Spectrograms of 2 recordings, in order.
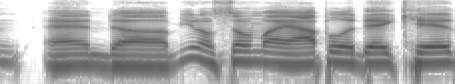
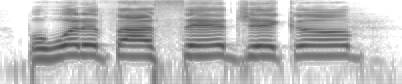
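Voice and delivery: very high, affected, put-on coaxing tone; 9 semitones higher than usual. Acting out a conversation with Jacob, imitating Brittany's put-on voice. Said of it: "that's kind of the voice she puts on".

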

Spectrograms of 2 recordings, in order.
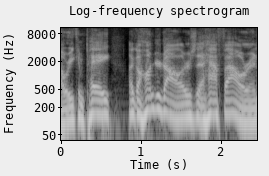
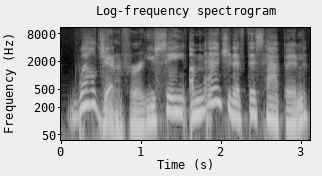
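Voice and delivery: mock calm storytelling narrator voice. Recounting how a man talked to jennifer, imitating a calm storytelling voice. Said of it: "he had this storytelling voice on. He's like".

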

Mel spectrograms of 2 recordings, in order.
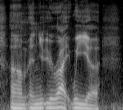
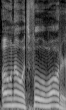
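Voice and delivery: mock high shrieking scream; 8 semitones higher than usual. Retelling opening the storm shelter lid with the kids, re-enacting a scream. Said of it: "and I scream".

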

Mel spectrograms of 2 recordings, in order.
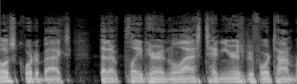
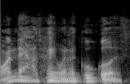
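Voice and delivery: mock lisping speech; 2 semitones higher, 4 dB quieter than usual. Retelling what her fifth-grade math teacher used to say, imitating Miss Suford's lisp. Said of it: "She had a lisp".

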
